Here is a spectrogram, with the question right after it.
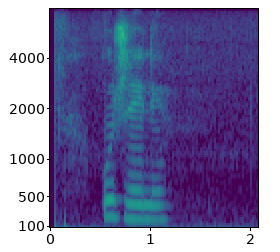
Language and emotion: Russian, neutral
